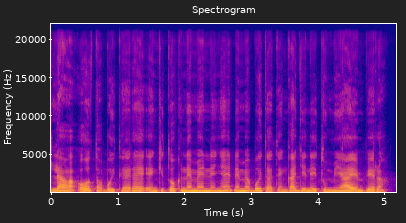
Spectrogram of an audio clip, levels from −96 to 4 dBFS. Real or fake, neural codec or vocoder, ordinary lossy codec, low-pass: fake; vocoder, 44.1 kHz, 128 mel bands every 512 samples, BigVGAN v2; none; none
